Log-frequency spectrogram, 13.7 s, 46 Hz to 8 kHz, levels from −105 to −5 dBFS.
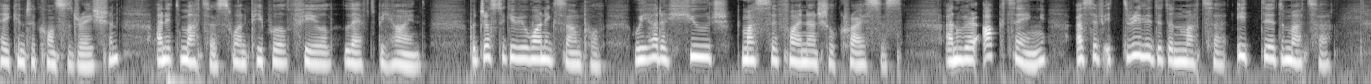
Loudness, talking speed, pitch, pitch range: -18 LUFS, 160 wpm, 190 Hz, 160-215 Hz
